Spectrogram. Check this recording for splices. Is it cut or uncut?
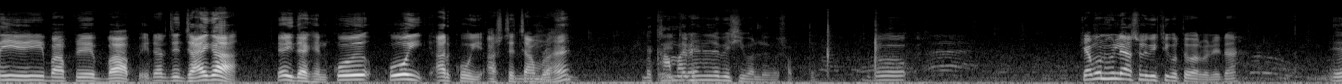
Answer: uncut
